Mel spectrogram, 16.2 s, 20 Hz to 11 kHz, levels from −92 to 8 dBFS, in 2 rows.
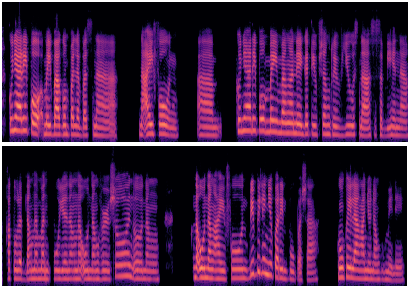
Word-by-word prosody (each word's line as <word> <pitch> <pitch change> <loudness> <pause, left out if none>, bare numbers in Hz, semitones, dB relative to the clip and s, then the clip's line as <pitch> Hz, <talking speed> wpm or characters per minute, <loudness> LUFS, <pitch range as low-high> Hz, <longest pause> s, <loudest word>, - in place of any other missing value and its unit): Kunyari 290 0 +7
po 225 -6 +6
may 210 -1 +3
bagong 205 0 +5
palabas 195 -2 -2
na, 180 -3 -4 0.4
na 205 +1 +3
iPhone, 210 -5 +1 0.4
um, 190 -1 -2 0.5
kunyari 290 0 +2
po 280 0 +2
may 265 0 +3
mga 240 -1 +2
negative 220 -2 +1
siyang 215 +1 -3
reviews 200 +1 -5
na 170 -1 +1
sasabihin, 185 0 -7
na 170 - -3 0.2
"Katulad 200 -1 -3
lang 185 - -2
naman 195 -1 -4
po 195 0 -5
yan 195 0 -3
ng 195 0 -4
naunang 195 0 -4
version 255 +8 -3
o 195 0 -3
ng, 185 -1 -8 0.7
naunang 220 -1 +4
iPhone." 210 +2 -2
Bibilhin 310 - +1
n'yo 280 - +2
pa 230 -2 +2
rin 200 -3 -1
po 185 -2 -9
ba - - -9
siya 170 +1 -9 0.4
kung 225 0 +2
kailangan 210 -4 +2
niyo 190 - -3
ng 180 0 -6
bumili? 165 -3 -10
200 Hz, 160 wpm, -23 LUFS, 190-225 Hz, 0.7 s, Kunyari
